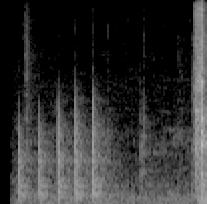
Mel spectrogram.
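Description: Knuckles knocking on a dorm-room door: five quick, evenly spaced raps, about five a second. A louder clunk follows right at the end.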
